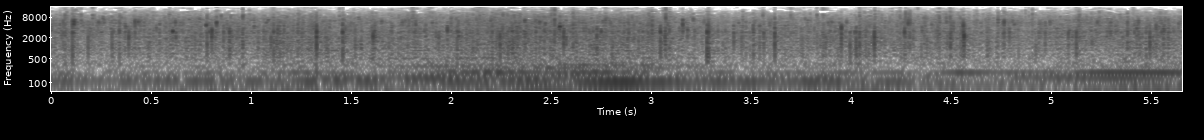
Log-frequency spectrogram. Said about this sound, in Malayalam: 3-4 spoon തേങ്ങയും കൂടെ അതിനകത്ത് തന്നെ ഇട്ടേക്കാം. എല്ലാം കൂടെ മൂത്ത് വരട്ടെ.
